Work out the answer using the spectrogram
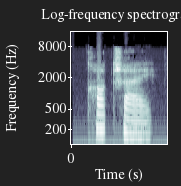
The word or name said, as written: cockshy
